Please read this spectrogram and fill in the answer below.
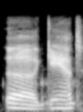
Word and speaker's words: Gant: So, Coach Gant, is that how you say it?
